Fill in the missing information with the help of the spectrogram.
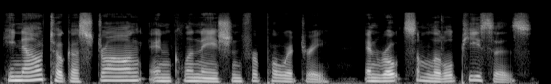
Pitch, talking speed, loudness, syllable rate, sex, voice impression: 160 Hz, 140 wpm, -18 LUFS, 4.0 syllables/s, female, feminine, very adult-like, slightly powerful, clear, slightly sincere, friendly, reassuring, slightly elegant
